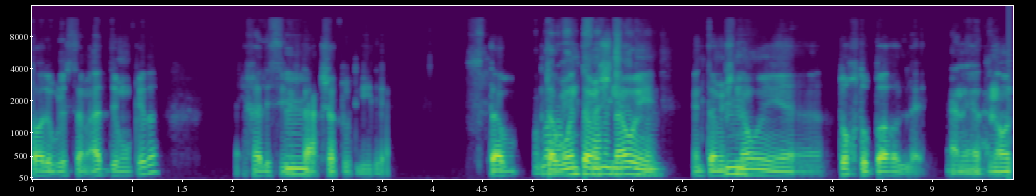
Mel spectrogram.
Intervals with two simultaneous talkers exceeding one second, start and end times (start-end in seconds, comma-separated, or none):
5.1-6.3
